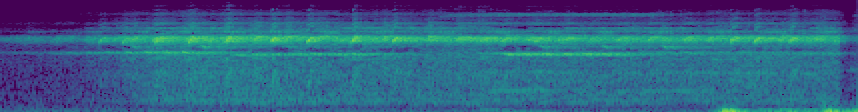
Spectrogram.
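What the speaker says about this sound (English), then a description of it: "Got a jungle sound in there. I like putting that in there. It's just birds." Jungle ambience of insects and birds tucked low beneath a dance music track in the studio, a steady high cricket-like trill with scattered chirps running throughout, joined near the end by low thumping beats.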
